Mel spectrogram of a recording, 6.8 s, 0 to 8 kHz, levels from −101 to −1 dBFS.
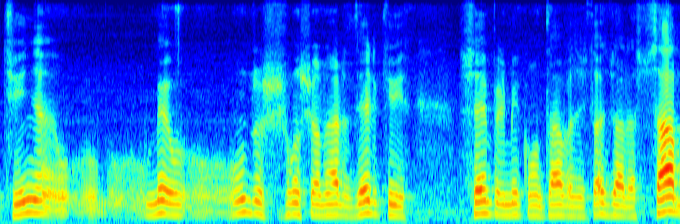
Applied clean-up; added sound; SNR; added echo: none; none; none; none.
